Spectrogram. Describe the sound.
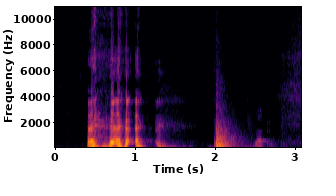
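A single dull thud of a door being closed follows a brief burst of speech, with a short, faint vocal sound trailing after it.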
